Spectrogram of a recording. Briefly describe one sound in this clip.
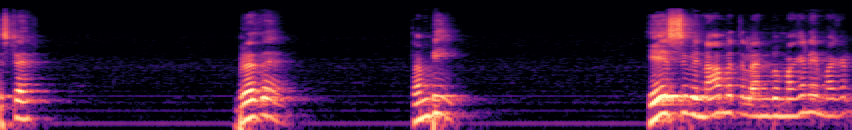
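An elderly man speaks into a microphone in short bursts, heard through a loudspeaker.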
